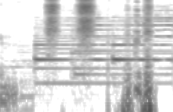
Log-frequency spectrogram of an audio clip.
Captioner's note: sniff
